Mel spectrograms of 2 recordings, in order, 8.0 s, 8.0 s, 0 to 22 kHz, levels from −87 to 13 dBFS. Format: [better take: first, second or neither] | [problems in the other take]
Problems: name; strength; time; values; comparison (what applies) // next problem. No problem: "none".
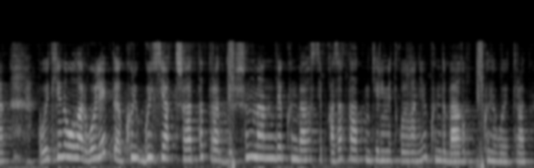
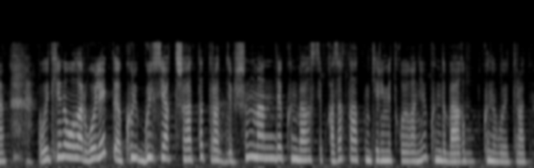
second | background sound (Tearing); 14 dB below the speech // room echo; dies away in 1 s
